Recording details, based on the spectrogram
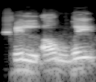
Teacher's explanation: فی الارض، را ساکن ما قبل ضمہ ما قبل فتحہ یعنی زبر ہے تو اس کو پر پڑھیں گے، اور ضاد حروف مستعلیہ میں سے ہے، اس کو بھی موٹا کر کے پڑھیں گے۔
